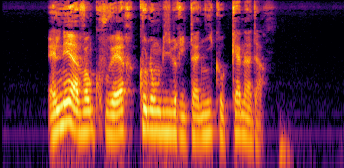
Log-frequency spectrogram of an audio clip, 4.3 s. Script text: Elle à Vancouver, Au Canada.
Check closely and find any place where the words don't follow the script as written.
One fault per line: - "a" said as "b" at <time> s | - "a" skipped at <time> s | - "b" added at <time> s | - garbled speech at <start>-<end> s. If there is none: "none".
- "naît" added at 0.8 s
- "Colombie Britannique" added at 1.7 s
